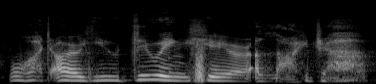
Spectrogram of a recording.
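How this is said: It is said in a gruff troll voice.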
